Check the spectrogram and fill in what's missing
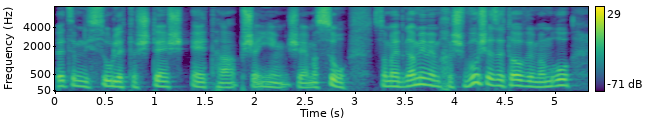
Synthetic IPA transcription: eʔet͡se̞mnisule̞tɐʃte̞ʃe̞thapʃa̰ʔimʃehe̞masuz̥o̥t̪o̞me̞et̚ɡamime̞mχaʃvuʃezeto̞vemamʁu

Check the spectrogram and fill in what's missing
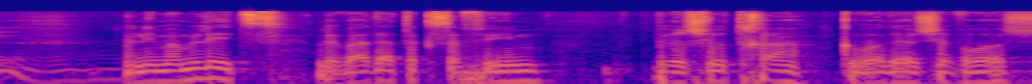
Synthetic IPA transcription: animamlit͡slḛvad̪at̪aksafim | biʁʃut̪χakvo̞̰d̪joʃevʁo̞ʃ

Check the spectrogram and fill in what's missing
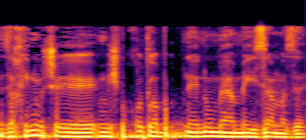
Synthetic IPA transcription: zaχinuʃe̞miʃpaχo̞tʁabo̞tneːnumeame̞jzamaze̞

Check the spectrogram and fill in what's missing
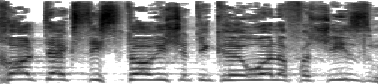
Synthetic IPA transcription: χo̞lt̪ekst̪hist̪o̞ʁiʃet̪ikʁeualafaʃizm

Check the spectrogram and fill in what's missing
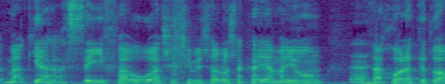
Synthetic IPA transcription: ma̰kiaaseifahuaʃiʃiɱveʃaloʃhakajamajo̞m | t̪ajaχo̞lːat̪et̪loa

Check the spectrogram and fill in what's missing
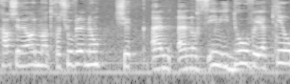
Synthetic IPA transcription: χaʁʃeme̞o̞d̪meo̞d̪χaʃuvlanu | ʃeaano̞simiduve̞jakiʁu

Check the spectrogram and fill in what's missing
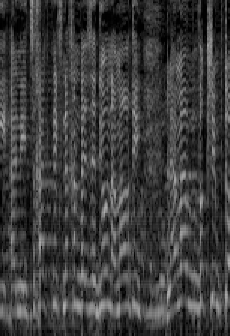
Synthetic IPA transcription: ʔanit͡siχak̚t̪ilifneχenbeezed̪ijunamaʁt̪ilamamevakʃimpt̪o

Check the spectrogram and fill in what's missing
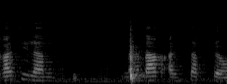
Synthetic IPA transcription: ʁatilam | maʔamaʁa̰lsafteo

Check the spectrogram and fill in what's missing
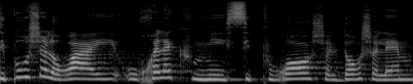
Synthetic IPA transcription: sipuʁʃelo̞ʁajhuχelekmisipʰuʁo̞ʃeldo̞ʁʃale̞m

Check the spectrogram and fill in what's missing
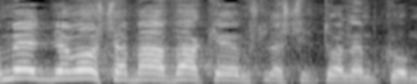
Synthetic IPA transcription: med̪̚beʁo̞ʃhamaːvakhajo̞mʃelaʃilt̪onamkom

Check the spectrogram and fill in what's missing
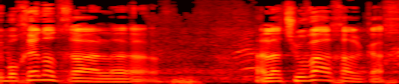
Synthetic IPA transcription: ibo̞χeno̞t̪χala̰ | a̰lat͡ʃuvaːχaʁka̰χ

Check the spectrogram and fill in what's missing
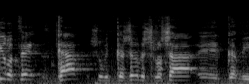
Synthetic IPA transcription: iʁo̞t͡se | kavʃeumit̪̚kaʃeʁleʃloʃaekavi

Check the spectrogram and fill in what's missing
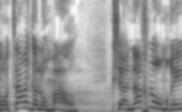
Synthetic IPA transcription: ʁo̞t͡saʁe̞ɡalo̞maʁ | kʃeanaχnuomʁi

